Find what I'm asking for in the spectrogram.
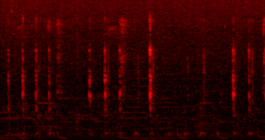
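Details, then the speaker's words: Engine stopped, connecting rod rocked by hand while pulled: light, uneven metallic clicks from excessive side-to-side and front-back play, only audible when pulled; worn big-end, rod due for replacement. "nah seperti ini suaranya kalian bisa bayangkan kalau ini dihentak oleh putaran mesin jadi cara ceknya harus ditarik kalau tidak ditarik seperti ini tidak akan bunyi"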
